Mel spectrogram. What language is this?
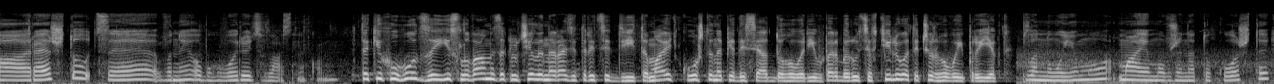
Ukrainian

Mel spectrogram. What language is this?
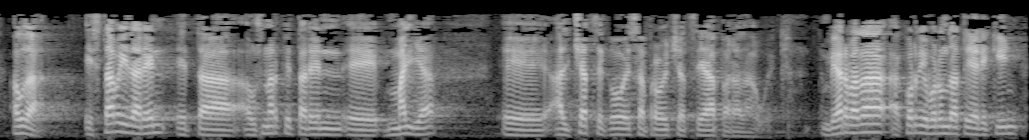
Basque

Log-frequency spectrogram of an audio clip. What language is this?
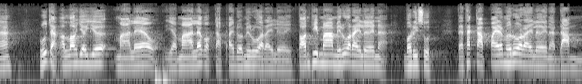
Thai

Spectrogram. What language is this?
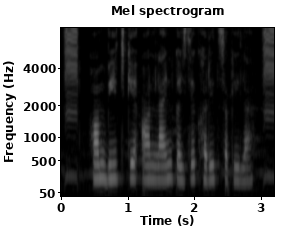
Bhojpuri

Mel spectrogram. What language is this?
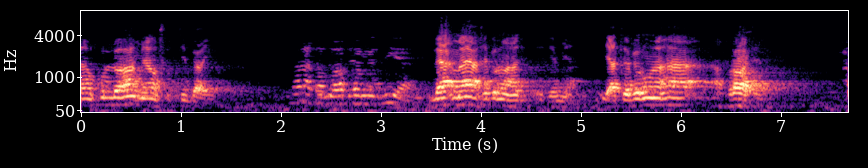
Arabic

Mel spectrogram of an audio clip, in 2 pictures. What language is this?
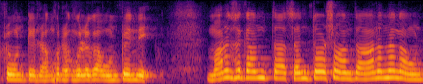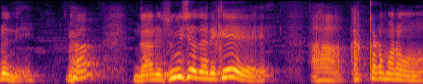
Telugu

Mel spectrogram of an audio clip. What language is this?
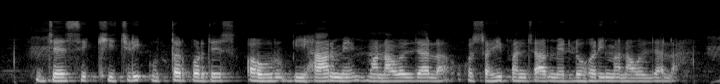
Bhojpuri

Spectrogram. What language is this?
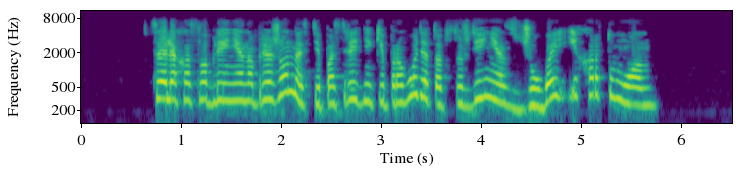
Russian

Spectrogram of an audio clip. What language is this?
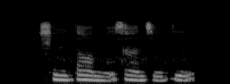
Chinese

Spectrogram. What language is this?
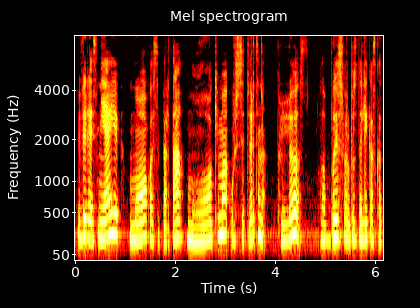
Lithuanian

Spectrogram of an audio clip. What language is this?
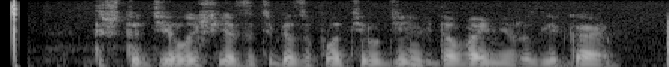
Russian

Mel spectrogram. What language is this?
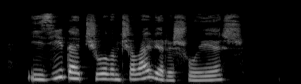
Mari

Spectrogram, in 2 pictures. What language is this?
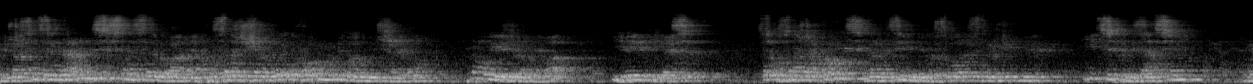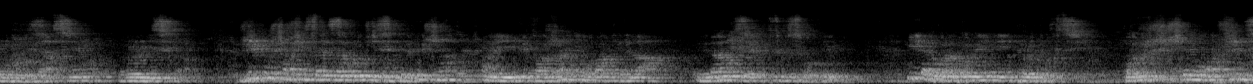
Polish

